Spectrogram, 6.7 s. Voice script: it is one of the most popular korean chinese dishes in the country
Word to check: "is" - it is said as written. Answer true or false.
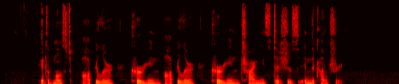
false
